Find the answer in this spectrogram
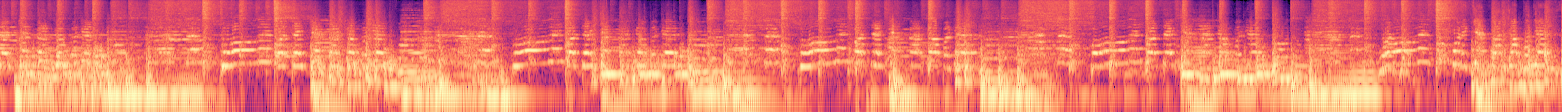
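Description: Live band playing an up-tempo gospel soca tune: a drum kit and bass carry the groove under a melody line, in phrases of about four seconds.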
